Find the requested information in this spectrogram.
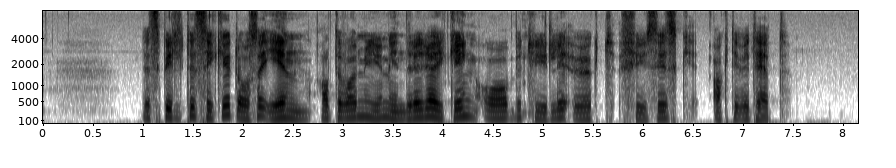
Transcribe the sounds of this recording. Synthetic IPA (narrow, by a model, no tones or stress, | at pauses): d̪̥eːspɪlt̪əsɪkəʈɔsɔɪnɑt̪̚d̪eːʋɑːɾmyːəmɪnd̪ɾəɾœʏkɪŋoːbət̪ʰyːd̪əlɪʔøːkt̪fyːsɪskɑkt̪ɪʋɪt̪ʰeːt̪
